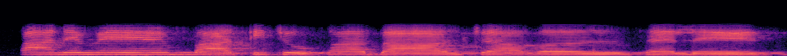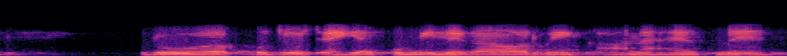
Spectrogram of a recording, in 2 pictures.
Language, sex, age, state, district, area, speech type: Hindi, female, 18-30, Uttar Pradesh, Azamgarh, urban, conversation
